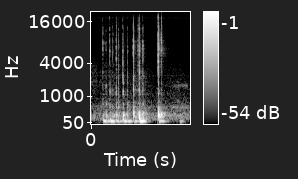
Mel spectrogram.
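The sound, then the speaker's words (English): Faint computer-keyboard typing: a quick run of soft keystrokes, then a pause and one sharper, louder tap before it goes quiet. “I need to look up if this is the word that I'm trying to think of. Dystopian. I'm going to like literally type it up right now.”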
